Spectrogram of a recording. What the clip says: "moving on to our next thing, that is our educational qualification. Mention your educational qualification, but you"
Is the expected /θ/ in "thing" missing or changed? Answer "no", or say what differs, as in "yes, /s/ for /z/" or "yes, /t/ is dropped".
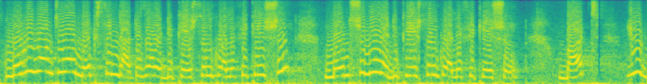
yes, /t/ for /θ/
